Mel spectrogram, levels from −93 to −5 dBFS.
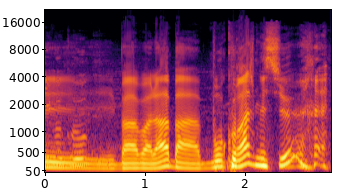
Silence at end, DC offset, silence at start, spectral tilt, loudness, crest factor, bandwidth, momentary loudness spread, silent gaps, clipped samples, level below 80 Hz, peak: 0 s; under 0.1%; 0 s; -6.5 dB/octave; -13 LUFS; 12 dB; 15 kHz; 7 LU; none; 0.2%; -48 dBFS; 0 dBFS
